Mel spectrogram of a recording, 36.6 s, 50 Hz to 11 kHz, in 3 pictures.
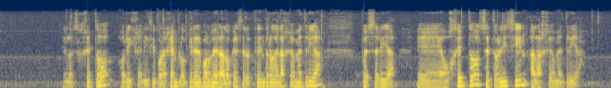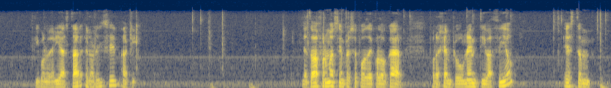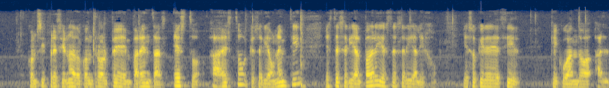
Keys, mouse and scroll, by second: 0.0-1.4 middle drag, 1.4-35.2 drag, 3.2 middle click, 3.2 right click, 14.9 r, 23.3 middle click, 23.3 right click, 26.3 ctrl+p, 32.5-36.6 middle drag, 32.5-35.2 right drag.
